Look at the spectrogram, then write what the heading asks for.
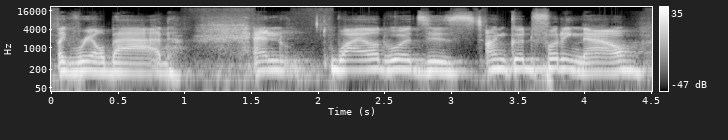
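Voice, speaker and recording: A woman's voice: lowish voice, fairly even intonation, takes it slowly, pushed and bright. An actress as a brusque, sardonic animal rescuer woman. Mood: gruff fondness. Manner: blunt, dry, bossy. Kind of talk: live staged radio play acting. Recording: live theater recording with some noise.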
